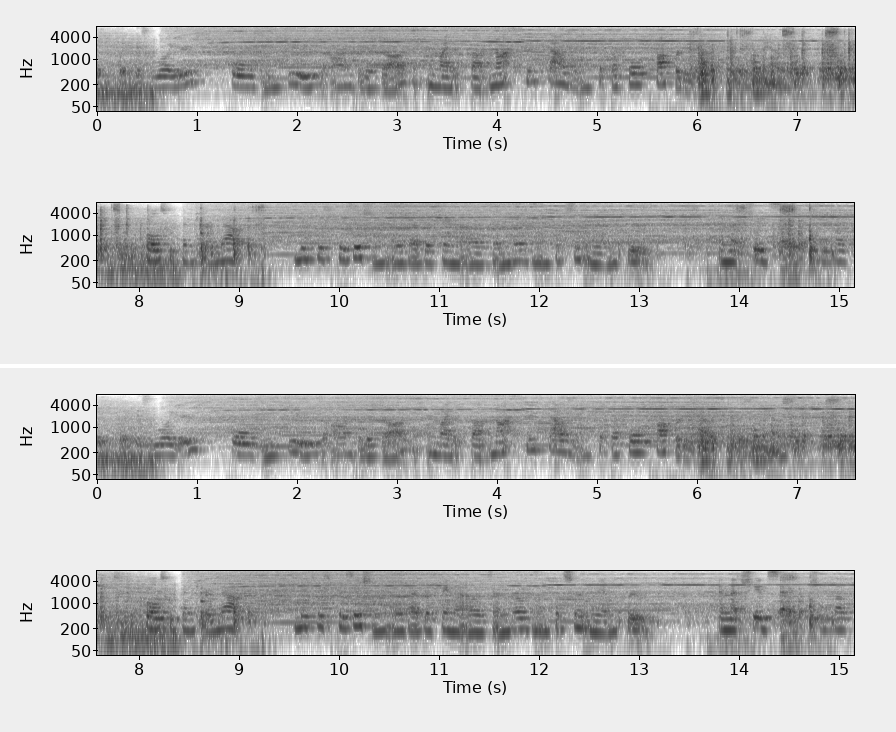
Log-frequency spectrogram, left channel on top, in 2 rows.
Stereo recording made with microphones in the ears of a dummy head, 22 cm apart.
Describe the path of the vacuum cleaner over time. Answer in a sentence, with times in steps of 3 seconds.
In this clip you hear the vacuum cleaner on the left from 0 s, on the right from 6 s, in the centre from 9 s and on the left from 12 s.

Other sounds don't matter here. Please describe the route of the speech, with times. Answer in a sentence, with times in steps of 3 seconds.
You can hear the speech on the left from 0 s, in the centre from 6 s and on the right from 9 s.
